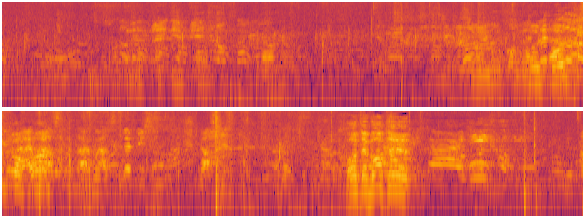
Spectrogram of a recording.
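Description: A football thuds as it is kicked outdoors.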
